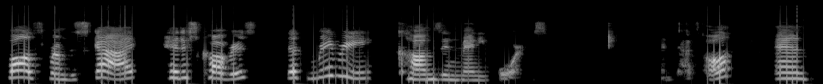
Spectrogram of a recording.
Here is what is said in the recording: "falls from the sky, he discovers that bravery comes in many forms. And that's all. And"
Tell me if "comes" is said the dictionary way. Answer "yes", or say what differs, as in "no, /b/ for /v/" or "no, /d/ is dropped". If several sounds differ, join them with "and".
yes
